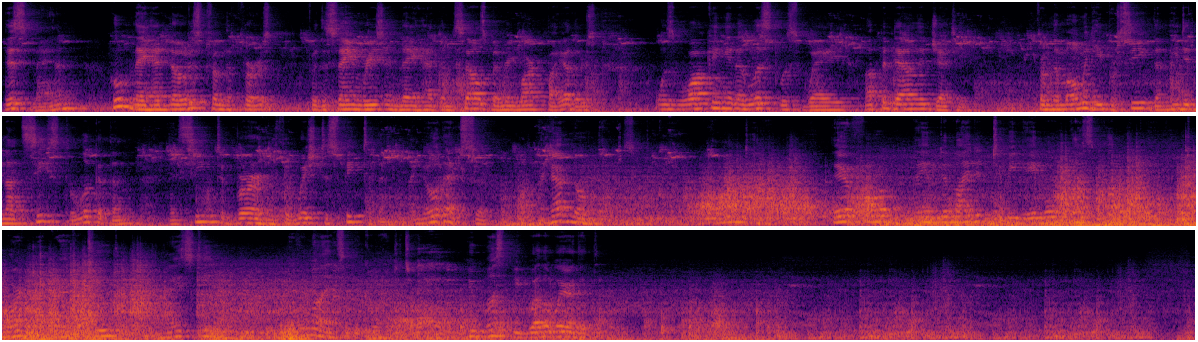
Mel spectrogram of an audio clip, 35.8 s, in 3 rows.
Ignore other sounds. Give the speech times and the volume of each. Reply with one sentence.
You can hear the speech from 0.0 to 29.9 s, at a steady volume.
